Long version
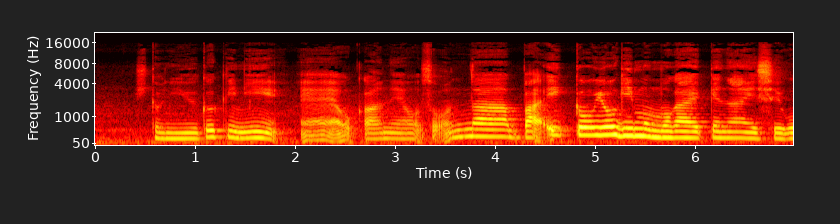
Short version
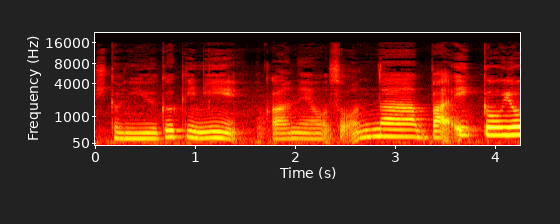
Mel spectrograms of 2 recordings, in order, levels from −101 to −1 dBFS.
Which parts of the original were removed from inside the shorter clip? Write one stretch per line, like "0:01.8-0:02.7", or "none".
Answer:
0:02.0-0:02.5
